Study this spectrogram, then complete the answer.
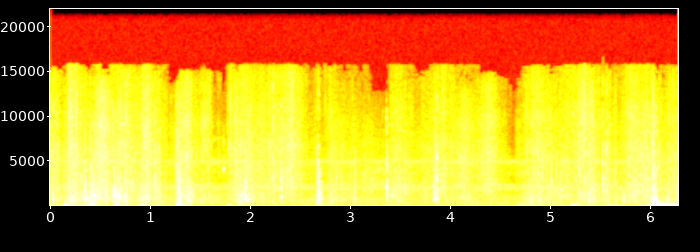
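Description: Footsteps crunch on grass.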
